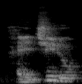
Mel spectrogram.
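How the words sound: Guttural R, T like 'chi', final O like 'u'. "Gechiru en portugués"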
